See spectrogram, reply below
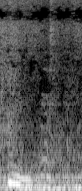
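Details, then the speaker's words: Upper airway noise from a larynx obstructed by granulation tissue: a brief low, cooing, pigeon-like tonal sound over soft rumbling. "En el fondo estaba completamente paralizado. Ya la sospecha por raza, por edad, por signo fue siempre parálisis laringa."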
